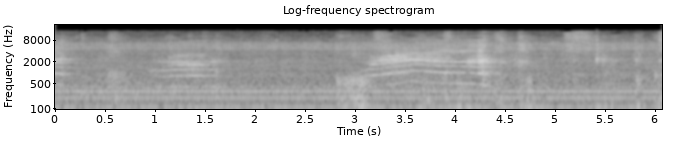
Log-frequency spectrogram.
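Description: Domestic cat yowling in annoyance while another animal nuzzles it: a short call about a second in, then a longer call around three seconds in that rises and then falls.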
